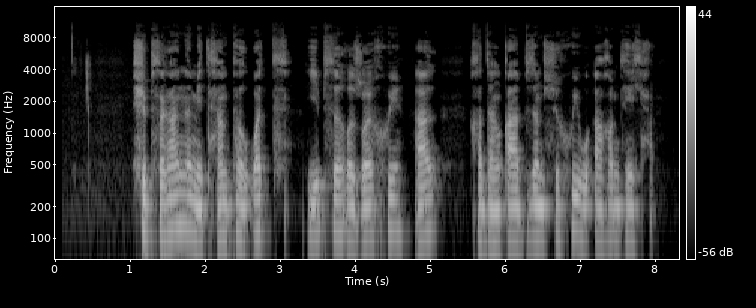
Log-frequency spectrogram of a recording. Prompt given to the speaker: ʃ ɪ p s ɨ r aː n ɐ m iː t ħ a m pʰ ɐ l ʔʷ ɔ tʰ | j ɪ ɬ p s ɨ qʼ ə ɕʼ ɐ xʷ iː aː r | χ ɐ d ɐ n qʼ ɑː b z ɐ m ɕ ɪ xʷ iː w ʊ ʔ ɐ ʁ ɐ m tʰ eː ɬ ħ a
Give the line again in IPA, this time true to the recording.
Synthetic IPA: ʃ ɪ p s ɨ r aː n ɐ m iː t ħ a m pʰ ɐ l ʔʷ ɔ tʰ | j ɪ p s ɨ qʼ ə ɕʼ ɐ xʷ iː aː r | χ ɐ d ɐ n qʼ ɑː b z ɐ m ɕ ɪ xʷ iː w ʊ ʔ ɐ ʁ ɐ m tʰ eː ɬ ħ a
